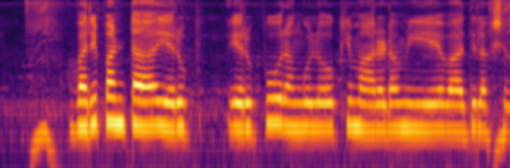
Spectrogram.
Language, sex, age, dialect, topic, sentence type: Telugu, female, 41-45, Telangana, agriculture, question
